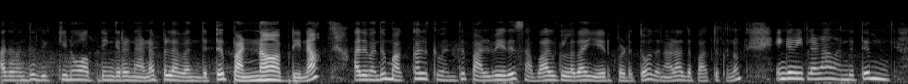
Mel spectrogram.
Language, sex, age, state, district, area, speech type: Tamil, female, 18-30, Tamil Nadu, Perambalur, rural, spontaneous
